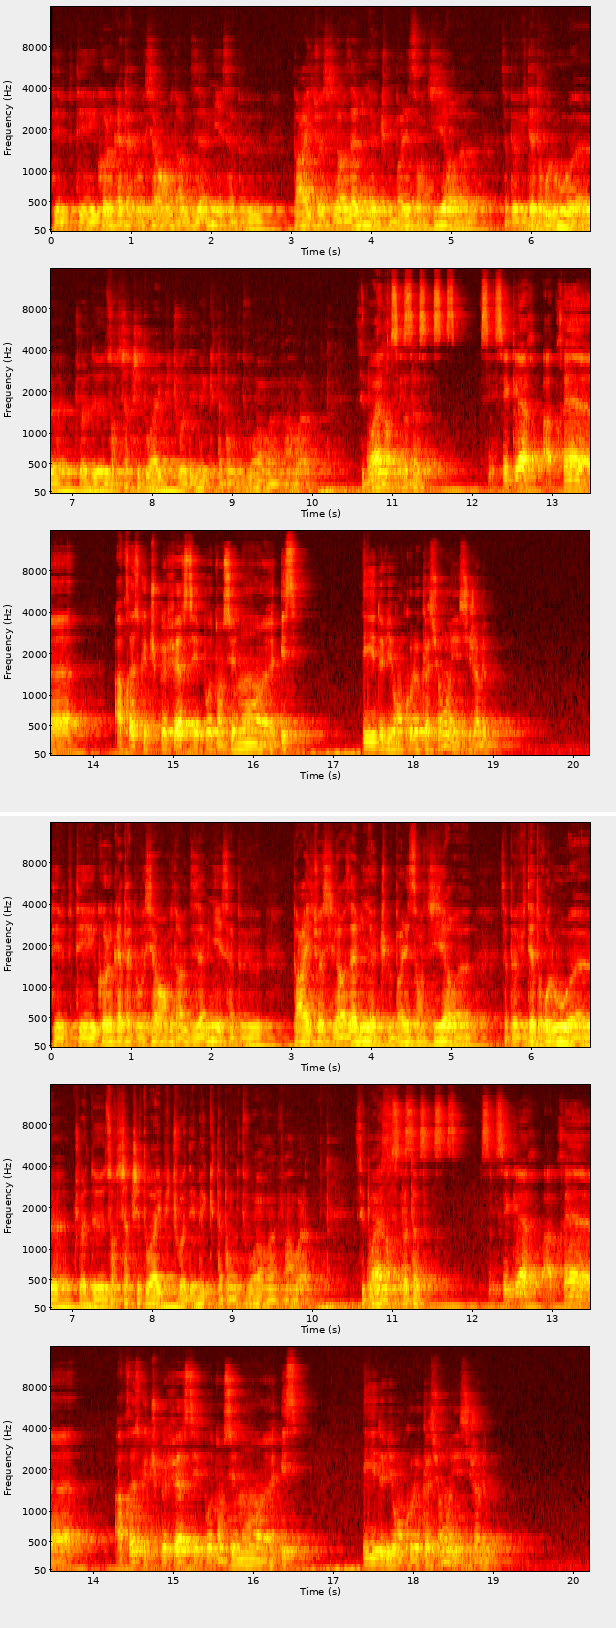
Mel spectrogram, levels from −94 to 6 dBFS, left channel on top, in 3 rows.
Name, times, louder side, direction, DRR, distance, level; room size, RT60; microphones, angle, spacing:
voice 1, 0.0-2.7 3.0-5.3 5.6-10.0 10.6-11.4, right 2 dB, 45° right, 8 dB, 0.5 m, -23 dB
voice 2, 10.7-11.4 12.1-13.7 14.3-16.5 17.4-18.9, left 2 dB, 70° left, 5 dB, 0.7 m, -23 dB
8.1 x 2.9 x 5.9 m, 1.2 s
head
